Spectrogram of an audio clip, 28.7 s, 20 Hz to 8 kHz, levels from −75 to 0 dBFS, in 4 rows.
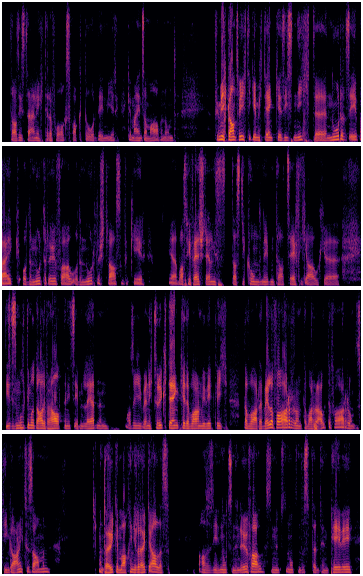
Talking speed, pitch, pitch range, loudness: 190 wpm, 135 Hz, 130-150 Hz, -29 LUFS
